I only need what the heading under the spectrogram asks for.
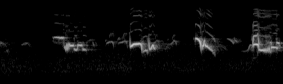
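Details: American robin song: four bursts of fluty, warbling phrases about half a second apart, some with thin, high-pitched squeaky notes on top, in a quiet setting.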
